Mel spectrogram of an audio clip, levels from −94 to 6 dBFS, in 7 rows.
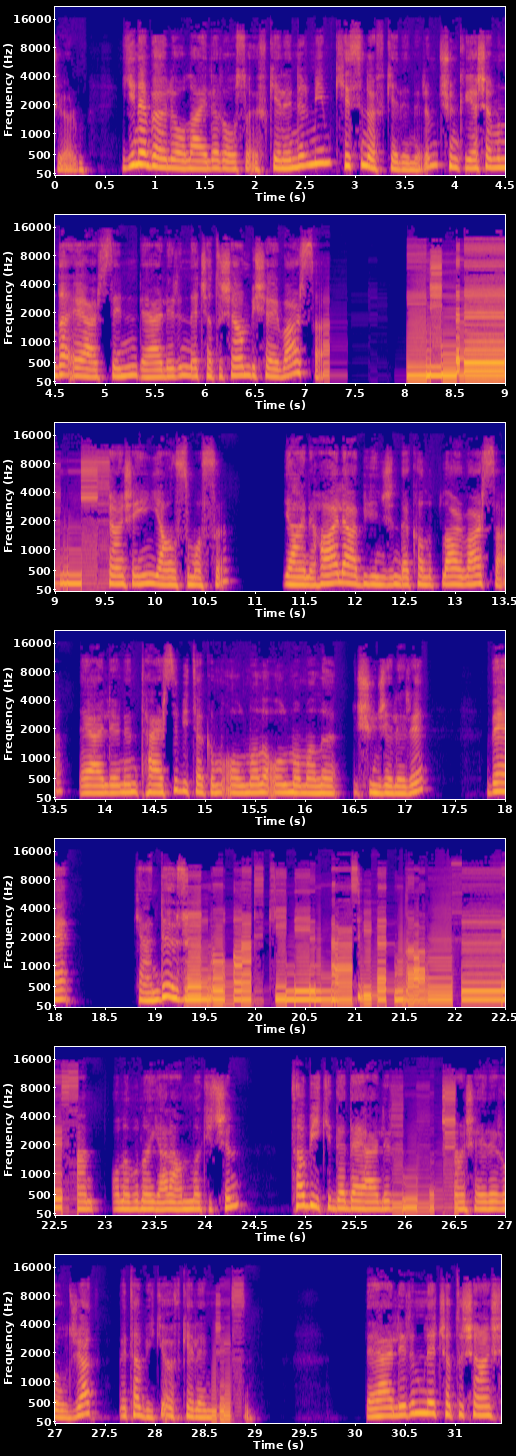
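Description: From 7.20 to 9.55 s, 19.30 to 22.74 s (just before "ona buna yaranmak için"), 25.89 to 26.54 s (between "için tabii ki de" and "şeyler olacak ve tabii") and 28.58 to 28.91 s (after "olacak ve tabii ki"), the speech has robotic sound from repeated short buffers. It becomes a rigid 100 Hz metallic buzz, throughout the first three spans and for most of the last. The likely cause is starved input being covered by looping a 10 ms block.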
